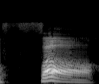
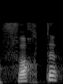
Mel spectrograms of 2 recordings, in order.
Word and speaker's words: fort: Le son F au début du mot s'écrit avec un F, le son O, fort, s'écrit avec un O. Ensuite, on trouve la lettre R pour avoir le son R, fort. Et on a une lettre muette à la fin, c'est le petit t.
